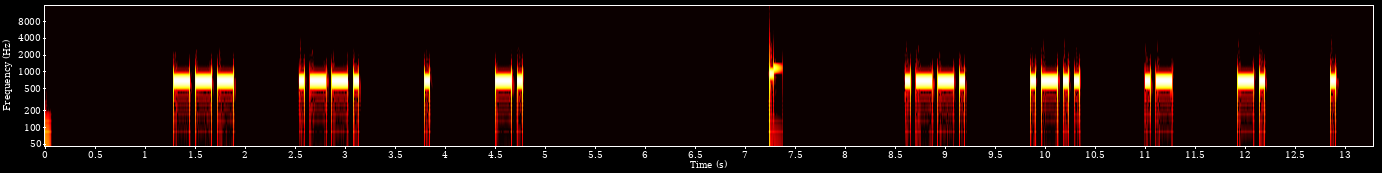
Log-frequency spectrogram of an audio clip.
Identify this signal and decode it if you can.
Morse code, heard as a keyed tone, about 22 wpm, spaced as for 10 wpm, 700 Hz. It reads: OPEN PLANE
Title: 4x Character Spacing - Top 500 Words - 22wpm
